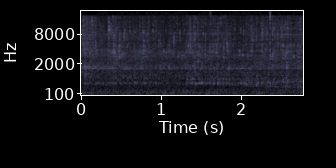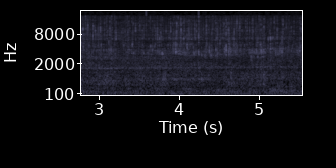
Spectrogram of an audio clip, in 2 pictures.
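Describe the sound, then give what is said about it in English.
Water pours steadily in a continuous rushing splash, fairly loud, with no break for several seconds and no voices. “I want you to see water poured out, like God pours out his Spirit.”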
